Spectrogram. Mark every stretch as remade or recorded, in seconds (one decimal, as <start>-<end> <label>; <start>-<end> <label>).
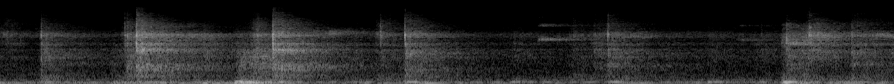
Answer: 0.0-0.7 remade; 0.7-2.5 recorded; 2.5-4.4 remade; 4.4-6.0 recorded; 6.0-6.9 remade; 6.9-7.9 recorded; 7.9-8.9 remade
